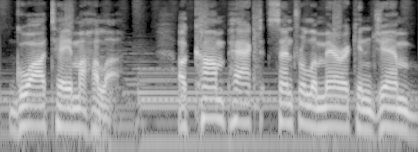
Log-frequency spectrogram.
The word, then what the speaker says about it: Guatemala: At number six is Guatemala, pronounced Guate Mahala.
